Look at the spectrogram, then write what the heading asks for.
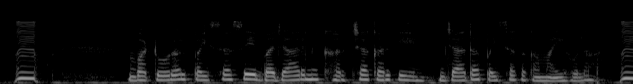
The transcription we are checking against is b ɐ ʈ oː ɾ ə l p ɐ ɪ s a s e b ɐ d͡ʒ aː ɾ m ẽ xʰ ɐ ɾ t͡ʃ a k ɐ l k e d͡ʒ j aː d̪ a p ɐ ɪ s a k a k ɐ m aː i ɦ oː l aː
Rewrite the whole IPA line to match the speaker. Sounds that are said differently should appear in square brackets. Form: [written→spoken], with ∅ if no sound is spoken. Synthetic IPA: b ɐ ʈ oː ɾ ə l p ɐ ɪ s a s e b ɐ d͡ʒ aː ɾ m ẽ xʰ ɐ ɾ t͡ʃ a k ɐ [l→ɾ] k e d͡ʒ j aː d̪ a p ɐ ɪ s a k a k ɐ m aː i ɦ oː l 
